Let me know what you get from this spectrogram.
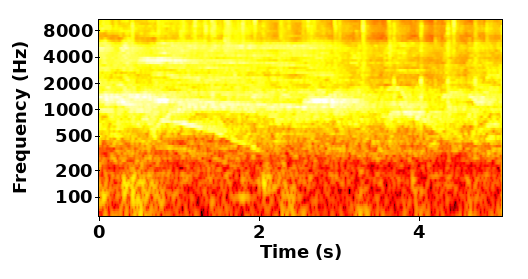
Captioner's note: cheering; whistle blowing; clapping; cheering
